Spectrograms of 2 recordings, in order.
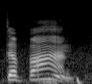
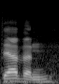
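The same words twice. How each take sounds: First: The name is said with an American pronunciation. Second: The name is said with an English pronunciation. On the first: This is how it is said in America. "but we pronounce it Devon" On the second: This is how it is said in England. "where in England it's pronounced Devon"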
